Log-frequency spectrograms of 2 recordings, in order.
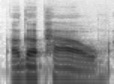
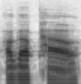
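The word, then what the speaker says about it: agapao (ἀγαπάω): In the original Greek word and the Greek translation, the word that's used in place of love is a Greek word pronounced agapao, agapao.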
